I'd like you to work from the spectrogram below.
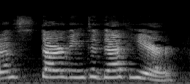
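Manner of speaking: high, mildly whimpered complaint; whimpering. A narrator's reading. Starving Bird complains to himself, high mild whimper. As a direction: moan about hunger in a high bird voice. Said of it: "whimpered Bird".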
